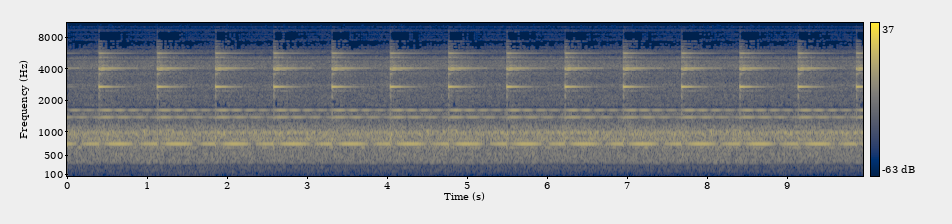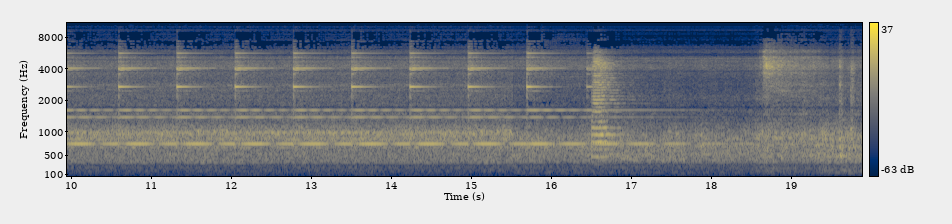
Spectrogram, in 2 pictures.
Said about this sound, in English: Tacoma on track 1, train number 16, the Olympian.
